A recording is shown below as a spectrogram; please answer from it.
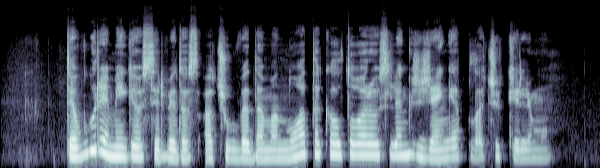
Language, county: Lithuanian, Panevėžys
